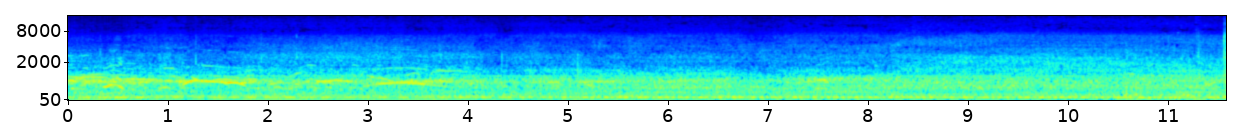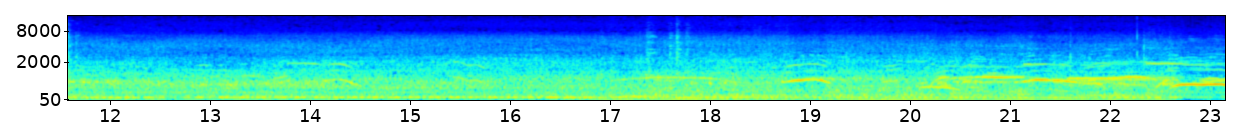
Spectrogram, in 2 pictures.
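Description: Diesel engines of an Arjun 555 and a Kubota 5501 tractor running hard under load as they pull against each other in a tug-of-war, with a crowd shouting over them. The engine note grows deeper and stronger about three-quarters of the way through.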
